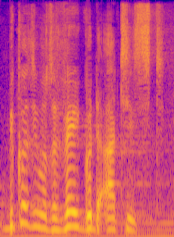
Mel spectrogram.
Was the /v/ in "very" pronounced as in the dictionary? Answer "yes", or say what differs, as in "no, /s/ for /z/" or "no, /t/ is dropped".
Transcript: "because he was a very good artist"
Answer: yes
